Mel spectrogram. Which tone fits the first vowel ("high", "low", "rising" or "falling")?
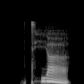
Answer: falling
